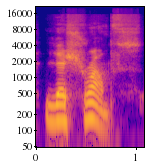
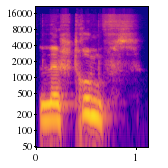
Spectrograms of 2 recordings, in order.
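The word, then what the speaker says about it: Les Schtroumpfs: Les Schrumpfs. Is it Les Schrumpfs? There's meaning behind it. It's Les Strumpfs.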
